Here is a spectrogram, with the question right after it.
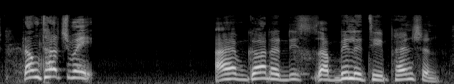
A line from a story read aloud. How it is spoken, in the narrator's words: the crippled man shouted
